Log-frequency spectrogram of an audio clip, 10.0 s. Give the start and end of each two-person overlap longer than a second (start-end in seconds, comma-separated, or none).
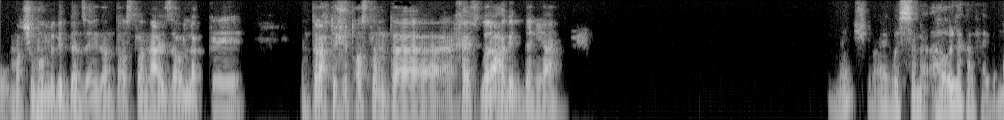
none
